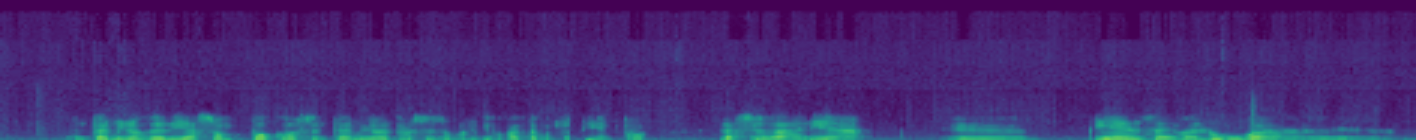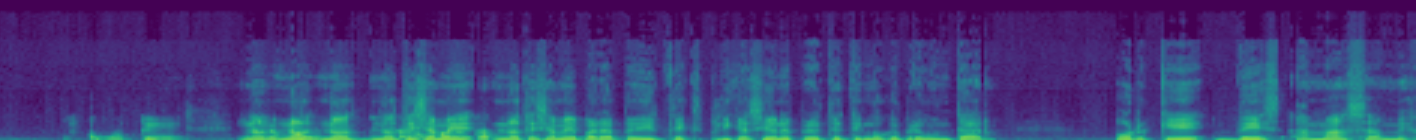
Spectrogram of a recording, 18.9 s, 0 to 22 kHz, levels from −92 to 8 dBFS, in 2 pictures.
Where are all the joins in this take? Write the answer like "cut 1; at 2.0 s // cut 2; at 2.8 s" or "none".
none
